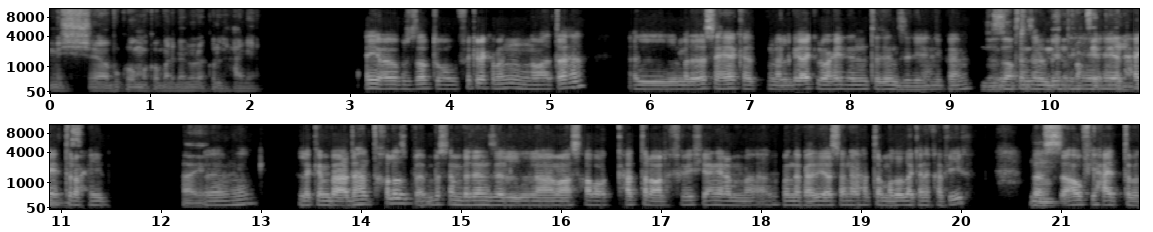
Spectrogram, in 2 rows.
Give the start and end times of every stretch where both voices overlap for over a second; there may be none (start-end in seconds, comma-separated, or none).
9.3-11.2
